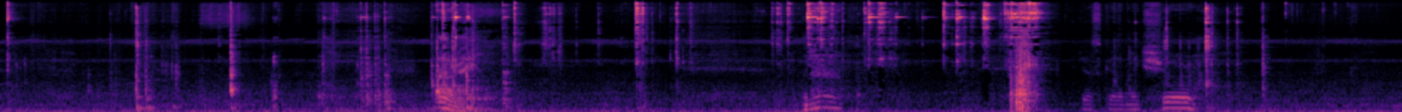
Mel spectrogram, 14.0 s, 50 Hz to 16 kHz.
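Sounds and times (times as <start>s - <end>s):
wrenches clinking on metal nuts: 3.6s - 6.9s, 7.7s - 10.5s.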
